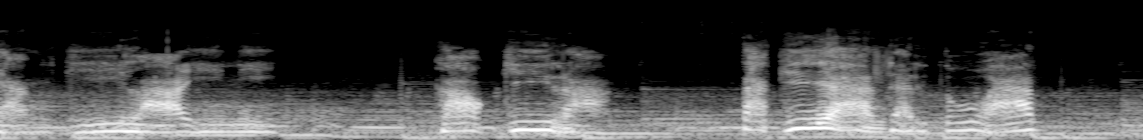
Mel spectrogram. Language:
Indonesian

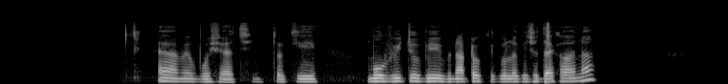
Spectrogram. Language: Bangla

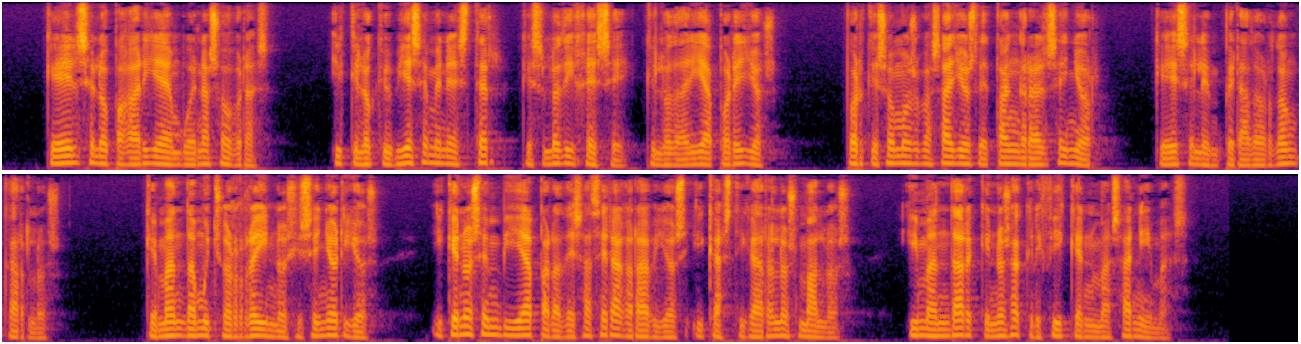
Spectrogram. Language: Spanish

